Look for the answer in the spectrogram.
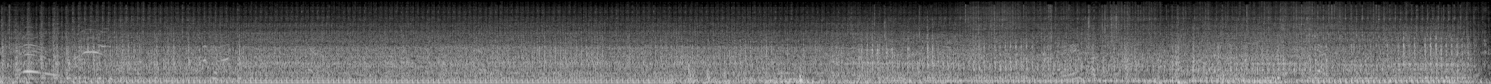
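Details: Old Briggs & Stratton 3.5 Classic mower engine after replacing the rotten primer bubble: small single-cylinder runs with a steady fast even beat at constant speed, then cuts off cleanly; normal running.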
